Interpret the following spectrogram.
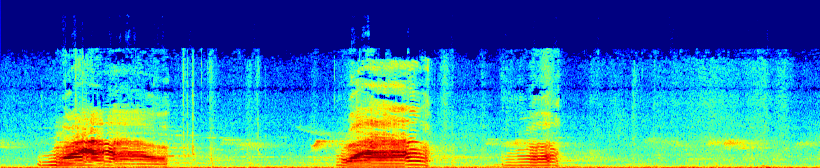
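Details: Kittens and cats meowing, three calls in eight seconds: a long bright meow about a second, another drawn-out one with a falling end, then a shorter softer meow, over faint background hiss.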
